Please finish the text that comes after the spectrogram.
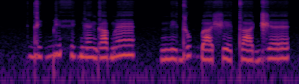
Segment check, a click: absent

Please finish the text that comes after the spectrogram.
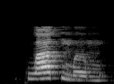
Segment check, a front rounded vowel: absent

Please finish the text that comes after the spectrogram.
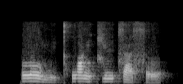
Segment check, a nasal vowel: absent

